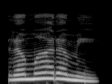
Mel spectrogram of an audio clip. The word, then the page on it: ರುಮುರುಮು: rumu rumu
